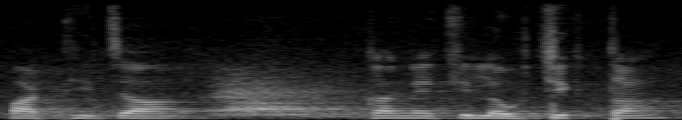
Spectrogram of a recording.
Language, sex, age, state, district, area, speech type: Marathi, male, 18-30, Maharashtra, Satara, urban, spontaneous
